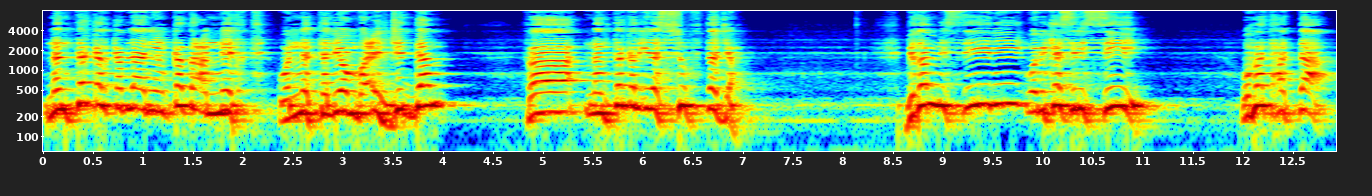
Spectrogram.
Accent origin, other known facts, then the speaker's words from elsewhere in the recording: Yemen; يعني عندنا في اليمن في جميع البلدان في جميع المناطق معمول به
